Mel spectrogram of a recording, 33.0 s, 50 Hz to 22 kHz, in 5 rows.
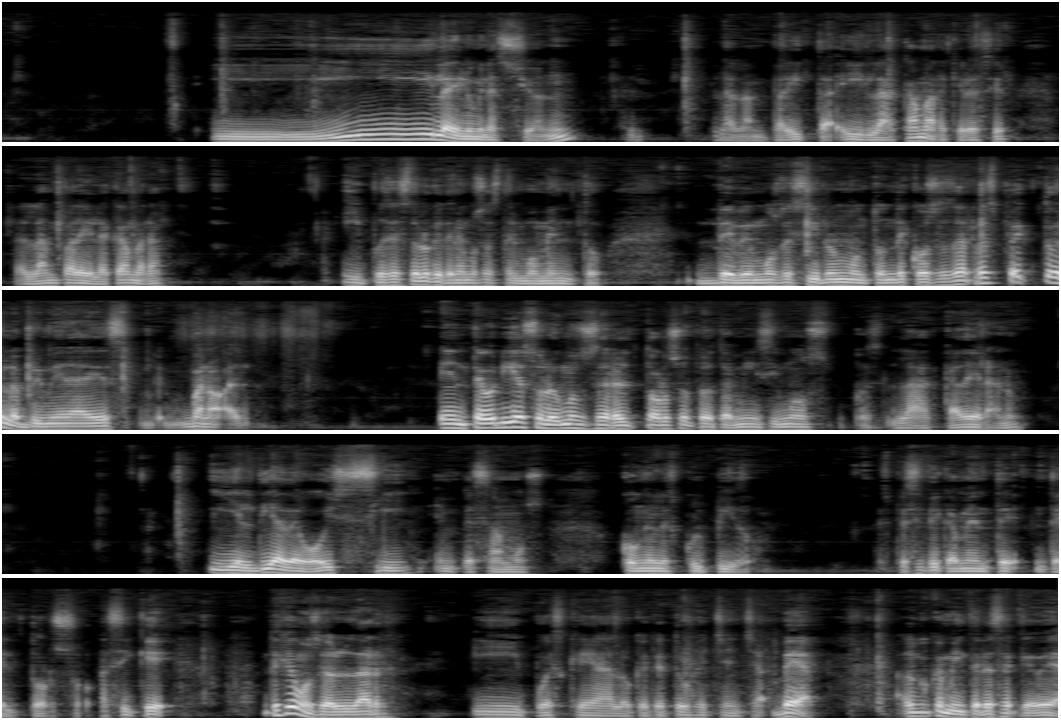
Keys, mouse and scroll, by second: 1.8-2.9 shift+middle drag, 3.1 shift+middle click, 3.6-4.2 shift+middle drag, 5.2 shift+middle click, 6.0 shift+middle click, 6.8 middle click, 7.3 shift+middle click, 7.8-10.6 shift+middle drag, 10.9 right click, 11.8 Tab, 12.9 Tab, 13.3 right click, 14.8 right click, 16.0 right click, 17.7 right click, 20.0 middle click, 21.1 shift+middle click, 21.9 shift+middle click, 24.1 right click, 25.3 click, 26.4 click, 32.9 click.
